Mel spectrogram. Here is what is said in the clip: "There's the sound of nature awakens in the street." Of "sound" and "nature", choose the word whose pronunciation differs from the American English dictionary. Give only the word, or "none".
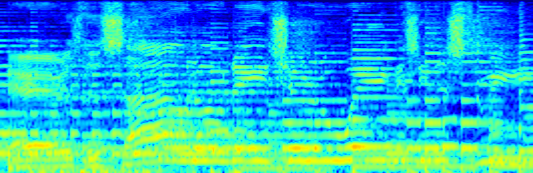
none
